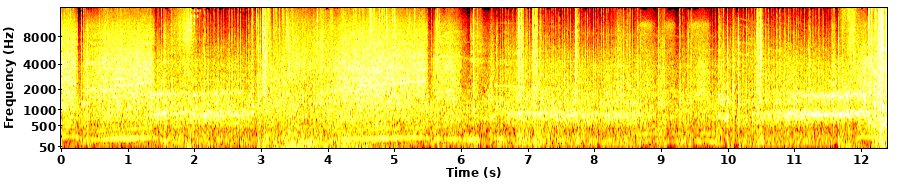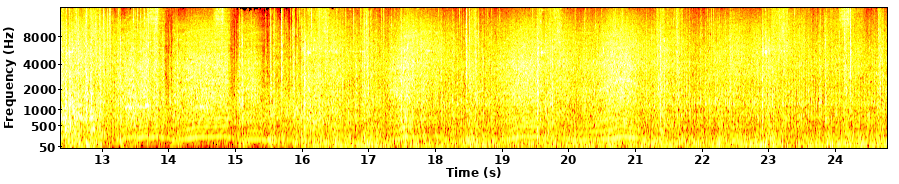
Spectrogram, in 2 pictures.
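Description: A small car engine revs up and down throughout.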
